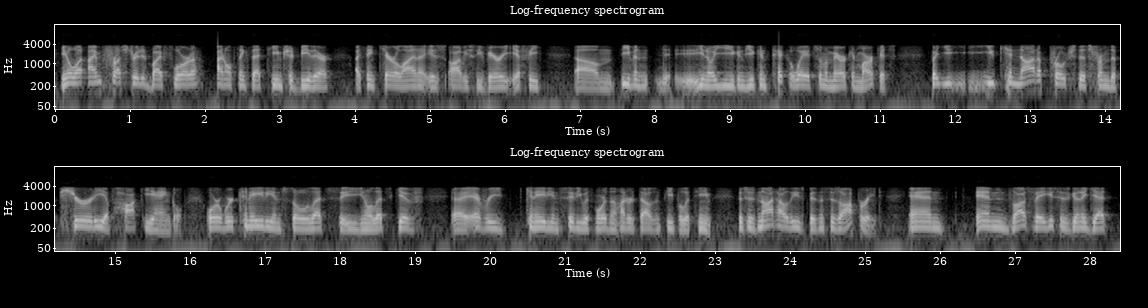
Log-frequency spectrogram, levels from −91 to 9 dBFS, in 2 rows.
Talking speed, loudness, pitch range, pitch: 180 wpm, -26 LUFS, 100-115 Hz, 105 Hz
